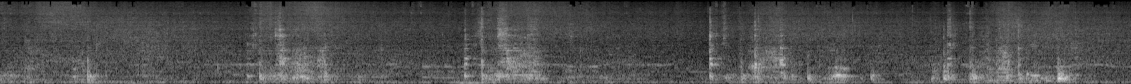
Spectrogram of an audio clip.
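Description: Vegetable fried rice is stirred and tossed in a hot pan, a soft steady sizzle broken by bursts of scraping and clinking from the spatula at irregular intervals.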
